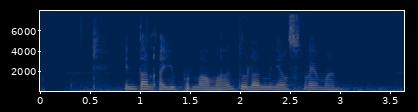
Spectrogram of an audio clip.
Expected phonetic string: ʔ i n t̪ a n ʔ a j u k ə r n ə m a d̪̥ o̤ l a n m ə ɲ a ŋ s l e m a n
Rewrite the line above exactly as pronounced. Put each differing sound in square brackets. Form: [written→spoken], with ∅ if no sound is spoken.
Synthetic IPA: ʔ i n t̪ a n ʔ a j u [k→p] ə r n [ə→a] m a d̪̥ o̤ l a n m ə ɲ a ŋ s l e m a n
